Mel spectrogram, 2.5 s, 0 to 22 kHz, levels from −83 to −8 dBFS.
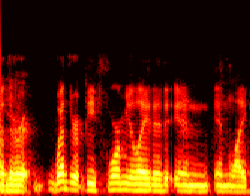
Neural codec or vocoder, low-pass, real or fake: vocoder, 22.05 kHz, 80 mel bands, WaveNeXt; 7.2 kHz; fake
